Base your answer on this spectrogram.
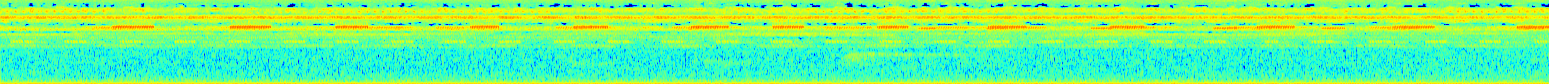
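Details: Evening park ambience of chirping crickets, a dense high-pitched shimmer layered with short pulsed chirps repeating about once a second, several insects calling together; a faint brief lower tone near the middle.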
